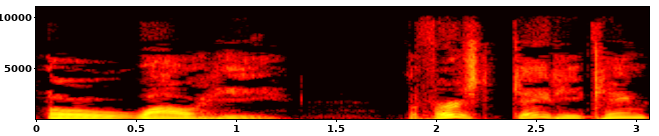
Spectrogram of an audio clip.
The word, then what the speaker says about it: Oahu: named him after this island Oahu pronounced o wahi the first gate he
